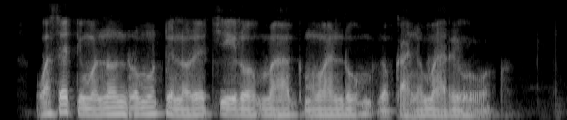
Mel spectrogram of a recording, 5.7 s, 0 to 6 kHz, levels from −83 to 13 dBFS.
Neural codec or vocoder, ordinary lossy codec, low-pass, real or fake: codec, 16 kHz, 4 kbps, FreqCodec, larger model; AAC, 24 kbps; 5.4 kHz; fake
